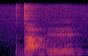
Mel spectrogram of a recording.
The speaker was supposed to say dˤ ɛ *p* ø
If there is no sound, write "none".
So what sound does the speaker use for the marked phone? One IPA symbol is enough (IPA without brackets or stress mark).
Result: b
